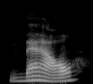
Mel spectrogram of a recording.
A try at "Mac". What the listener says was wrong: Other than you keep putting an L in my name. It's Mac.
